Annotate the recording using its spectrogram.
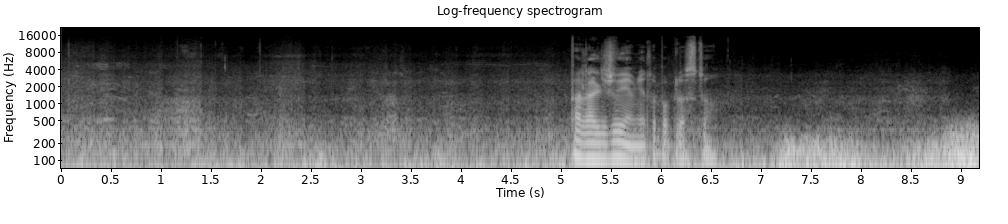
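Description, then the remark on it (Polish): Steady low rumble of an airplane passing over the sea, with wind gusting against the microphone throughout, while a man speaks quietly over the noise. “Teraz jakiś samolot przelatuje nad morzem, wieje wiatr. Pewnie to bardzo słychać.”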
